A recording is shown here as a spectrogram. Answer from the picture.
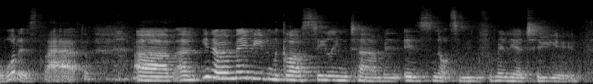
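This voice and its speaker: With a slight English accent, a woman speaks at a moderate pace with very wide pitch swings, amid audible room echo and noticeable background noise. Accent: slightly English-sounding. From Australia. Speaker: recruitment consultant and panelist. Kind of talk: panel talk. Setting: stage with audience. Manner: hesitant, many fillers.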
